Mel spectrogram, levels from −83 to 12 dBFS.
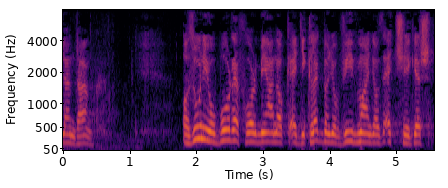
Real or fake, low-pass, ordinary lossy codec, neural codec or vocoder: real; none; none; none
